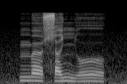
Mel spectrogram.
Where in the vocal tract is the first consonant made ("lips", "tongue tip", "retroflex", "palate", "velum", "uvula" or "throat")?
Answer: lips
